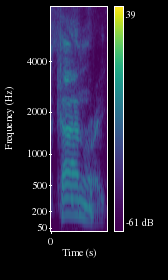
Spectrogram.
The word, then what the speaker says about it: Conroy: It's Conroy. They never. It's almost invariably I'm correcting the last part of it.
